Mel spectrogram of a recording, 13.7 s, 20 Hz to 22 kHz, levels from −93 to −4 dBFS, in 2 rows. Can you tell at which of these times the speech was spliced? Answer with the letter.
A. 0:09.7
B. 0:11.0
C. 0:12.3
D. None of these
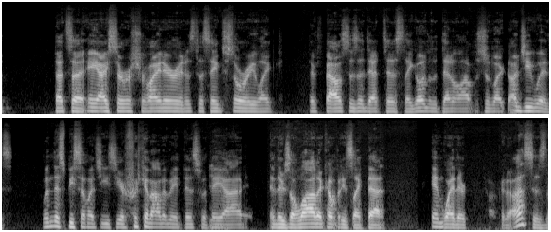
C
